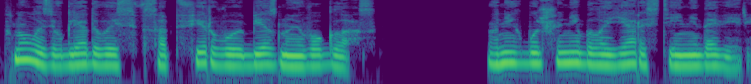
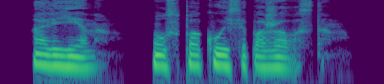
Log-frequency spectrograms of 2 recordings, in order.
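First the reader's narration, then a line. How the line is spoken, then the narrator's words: Tired request. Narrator (Russian): устало попросил Вальгард, неожиданно перейдя на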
